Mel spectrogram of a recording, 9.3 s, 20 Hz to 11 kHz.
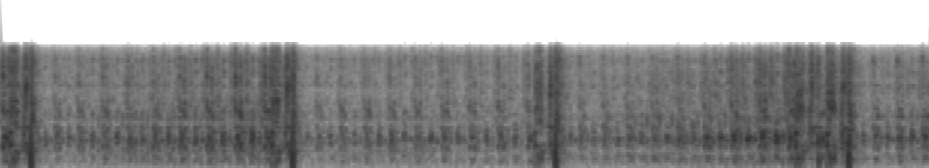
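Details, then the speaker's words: Warm Stover CT-2 hit-and-miss engine, 2–2.5 hp, choke fully open, about 500 RPM by tachometer: sharp firing bang about every two and a half seconds with soft valve and governor ticking while coasting, very little smoke; healthy running. "once it warms up it doesn't really need that it runs fine with the choke fully open very little smoke runs pretty good"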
